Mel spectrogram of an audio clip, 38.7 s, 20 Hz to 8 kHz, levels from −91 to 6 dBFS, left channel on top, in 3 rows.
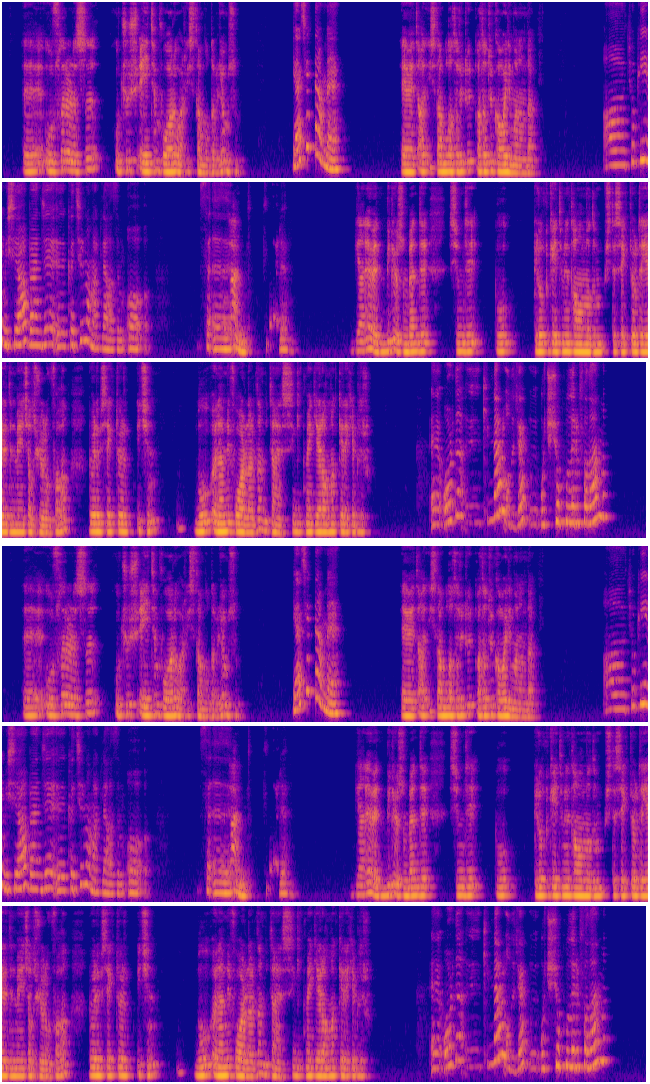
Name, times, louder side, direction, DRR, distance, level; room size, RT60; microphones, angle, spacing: voice 1, 0.4-1.9 2.3-4.7 8.0-10.6 17.3-17.8 20.0-22.4 22.8-23.1 23.6-27.1 27.6-28.9 29.3-33.2, left 1 dB, 65° left, 1.8 m, -20 dB
voice 2, 5.8-6.8 12.0-15.8 17.0-17.8 18.3-18.7 34.4-37.9, left 1 dB, 30° left, 1.1 m, -26 dB
3.9 x 3.9 x 3.2 m
head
